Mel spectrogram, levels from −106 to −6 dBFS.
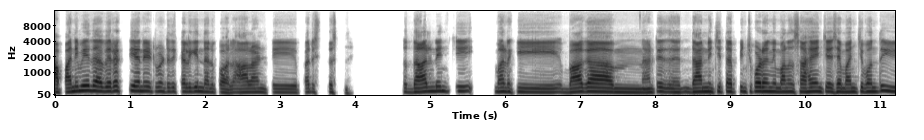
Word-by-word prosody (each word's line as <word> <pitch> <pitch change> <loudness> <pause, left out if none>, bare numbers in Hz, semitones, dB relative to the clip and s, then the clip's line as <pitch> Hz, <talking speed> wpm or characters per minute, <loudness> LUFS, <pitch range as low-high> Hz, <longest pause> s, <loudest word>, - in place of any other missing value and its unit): పని 170 +4 +3
మీద 215 0 +4 0.2
విరక్తి 200 +2 0
అనేటువంటిది 180 -3 -2
కలిగిందనుకోవాలి. 160 -5 -1
ఆలాంటి 150 -1 -3 0.3
పరిస్థితి 155 0 -9
వస్తుంది. 115 -6 -13 0.7
సో, - - -8
దాని 175 +3 +3
నుంచి 195 0 -3 0.5
మనకి 170 -1 -1 0.7
బాగా 175 +2 +4 0.3
హ్మ్, 155 0 -1 0.3
అంటే 150 +4 -2 0.5
దాని 165 +1 +3
నుంచి 170 +2 -4
తప్పించుకోవడానికి, 175 +2 +1
మనం 170 0 0
సహాయం 175 +2 +3
చేసే 170 0 +2
మంచి 165 +1 -2
మందు, 175 +4 0
170 Hz, 125 wpm, -21 LUFS, 160-180 Hz, 0.7 s, మీద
